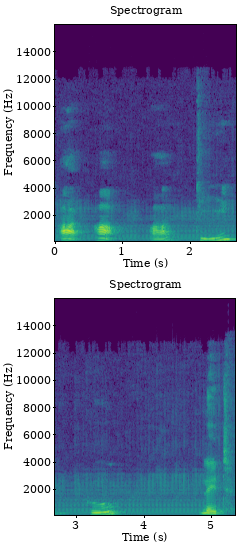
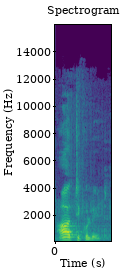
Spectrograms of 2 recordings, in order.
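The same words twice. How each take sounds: First: "articulate" in slow isolated syllables; "articulate" with long gaps between syllables. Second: Said in the usual way. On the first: Shown as a demonstration. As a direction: break "articulate" into ar, ti, cu, late. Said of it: "It is four syllables". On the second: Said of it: "Can you syllabify these words?".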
